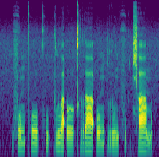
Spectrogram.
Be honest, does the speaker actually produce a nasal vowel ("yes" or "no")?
no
